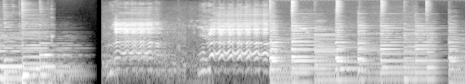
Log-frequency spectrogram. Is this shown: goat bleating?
yes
